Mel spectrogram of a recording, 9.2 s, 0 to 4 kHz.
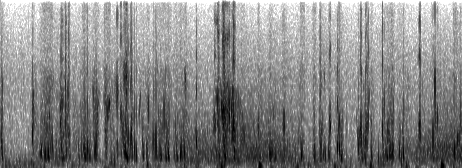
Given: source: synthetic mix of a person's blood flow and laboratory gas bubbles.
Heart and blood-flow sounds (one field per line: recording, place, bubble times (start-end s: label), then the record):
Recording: Doppler ultrasound of blood flow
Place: subclavian vein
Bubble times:
0.00-0.08 s: bubbles
0.61-0.69 s: bubbles
0.77-1.43 s: bubbles
1.54-1.99 s: bubbles
2.05-2.21 s: bubbles
2.26-3.00 s: bubbles
3.02-3.42 s: bubbles
3.45-3.74 s: bubbles
3.87-3.96 s: bubbles
4.24-4.91 s: bubbles
5.13-5.20 s: bubbles
5.36-5.55 s: bubbles
5.62-5.73 s: bubbles
5.98-6.10 s: bubbles
6.23-6.33 s: bubbles
6.37-6.62 s: bubbles
6.71-6.87 s: bubbles
6.92-6.94 s: bubbles
7.12-7.46 s: bubbles
7.62-7.89 s: bubbles
7.94-8.11 s: bubbles
8.35-8.44 s: bubbles
8.61-8.78 s: bubbles
9.04-9.23 s: bubbles
From the record:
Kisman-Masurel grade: 243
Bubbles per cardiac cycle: several, 3 to 8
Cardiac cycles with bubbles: 100%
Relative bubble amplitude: loud (0.450 to 0.775)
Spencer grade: 3 (all of the cardiac periods contain showers or single bubble signals, but not dominating or overriding the cardiac motion signals)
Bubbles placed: anywhere in the cardiac cycle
